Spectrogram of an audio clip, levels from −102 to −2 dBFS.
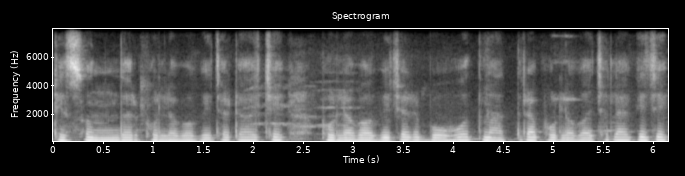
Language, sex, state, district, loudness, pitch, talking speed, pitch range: Odia, female, Odisha, Khordha, -17 LUFS, 180 Hz, 135 wpm, 170-190 Hz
